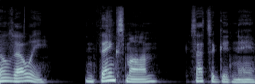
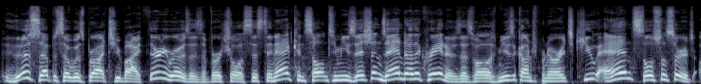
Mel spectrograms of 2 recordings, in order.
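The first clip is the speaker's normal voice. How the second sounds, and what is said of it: Announcer-style podcast voice. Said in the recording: “Here comes my podcast voice. ... I trained a little Rick Barker and Alan Cross in there. ... it needs some work”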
